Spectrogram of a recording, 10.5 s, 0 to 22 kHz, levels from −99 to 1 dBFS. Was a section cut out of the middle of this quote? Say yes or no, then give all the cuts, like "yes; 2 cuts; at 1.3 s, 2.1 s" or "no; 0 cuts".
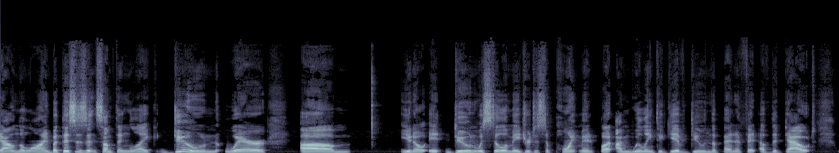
no; 0 cuts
